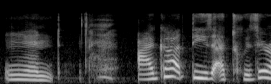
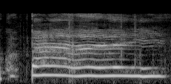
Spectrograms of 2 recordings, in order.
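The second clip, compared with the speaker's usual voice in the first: squeaky bye; 9 semitones higher than usual. Pretend. Sign-off in toy voice.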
